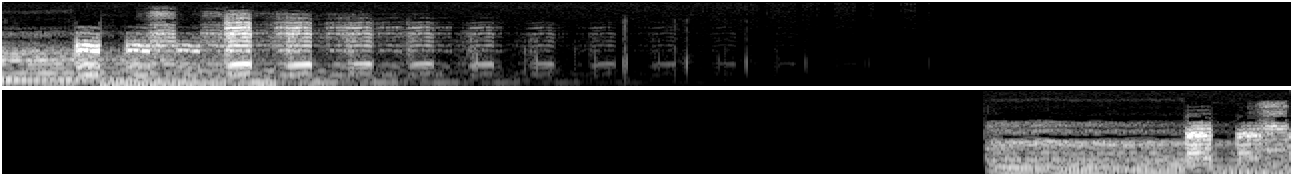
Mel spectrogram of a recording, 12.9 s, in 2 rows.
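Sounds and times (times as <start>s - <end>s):
guitar effects: 0.0s - 2.2s, 11.4s - 12.8s.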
